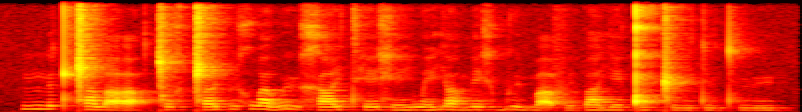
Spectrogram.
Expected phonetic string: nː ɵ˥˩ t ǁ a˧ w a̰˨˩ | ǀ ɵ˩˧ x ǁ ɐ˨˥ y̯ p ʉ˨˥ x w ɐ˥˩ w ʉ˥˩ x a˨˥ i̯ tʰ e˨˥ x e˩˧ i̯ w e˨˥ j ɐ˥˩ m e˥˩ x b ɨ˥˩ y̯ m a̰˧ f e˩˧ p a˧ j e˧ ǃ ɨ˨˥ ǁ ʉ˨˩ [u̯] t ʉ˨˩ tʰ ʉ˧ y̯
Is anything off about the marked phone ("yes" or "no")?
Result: yes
